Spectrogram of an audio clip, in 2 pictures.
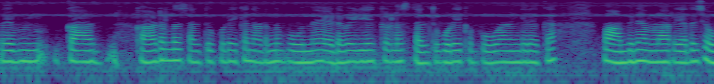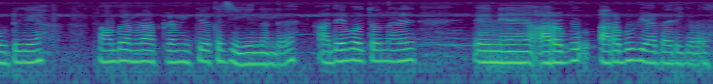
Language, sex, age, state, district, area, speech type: Malayalam, female, 30-45, Kerala, Kozhikode, urban, spontaneous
